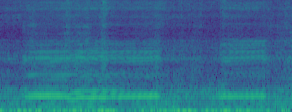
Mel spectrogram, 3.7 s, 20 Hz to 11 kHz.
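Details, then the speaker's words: 1999 Yamaha Razz two-stroke moped with owner-mixed gas and oil, bypassed oil pump, tuned carburetor and newer air filter, ridden at speed: thin high mosquito-like buzz, steady with small pitch dips, smooth; normal running at speed. "I sound like a mosquito. That's what this thing sounds like, guys. Sounds like a damn mosquito."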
